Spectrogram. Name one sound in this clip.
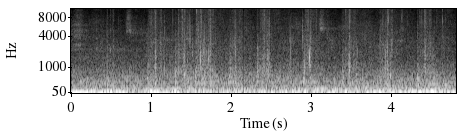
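Footsteps scuff slowly on a hard, gritty floor.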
